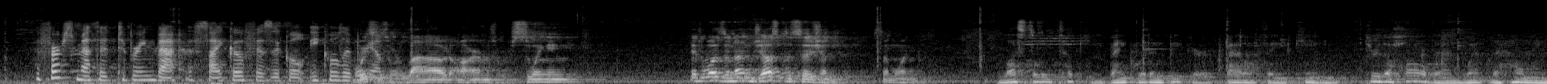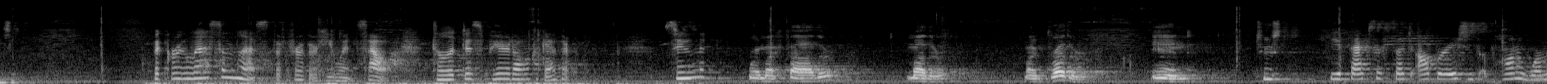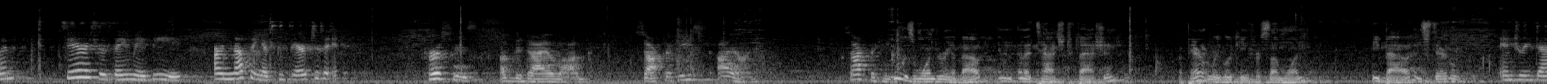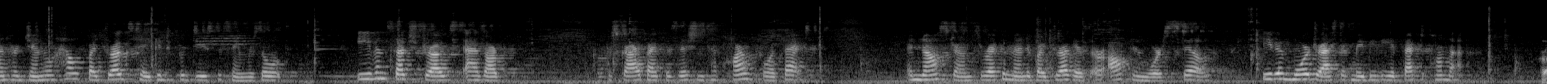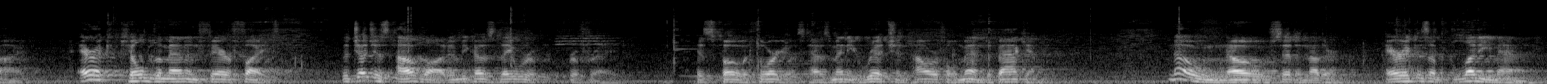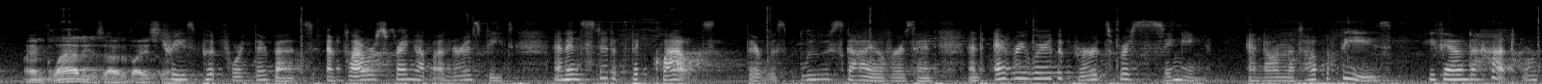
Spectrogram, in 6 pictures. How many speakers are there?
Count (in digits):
8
